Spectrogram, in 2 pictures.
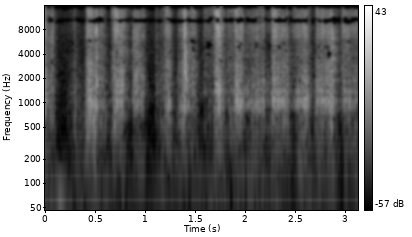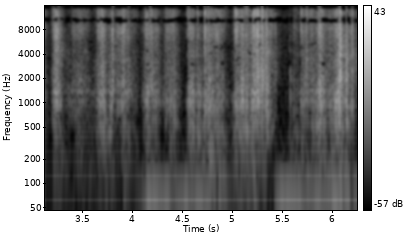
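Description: Long nails squeeze and scratch a cream foam bath loofah, pressing its petals together. A rapid series of short, crackly, bright scratching bursts repeats throughout, with a faint low rumble rising underneath toward the end.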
